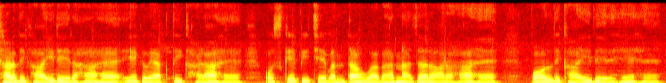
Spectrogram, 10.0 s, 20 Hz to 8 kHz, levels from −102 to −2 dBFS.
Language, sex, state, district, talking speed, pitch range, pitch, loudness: Hindi, female, Jharkhand, Ranchi, 130 wpm, 170-195 Hz, 180 Hz, -17 LUFS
